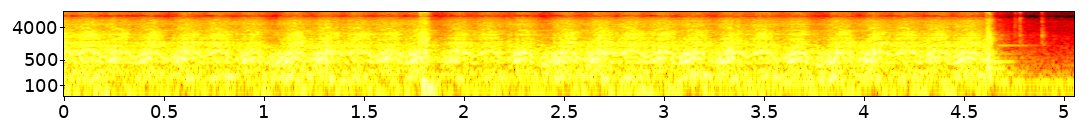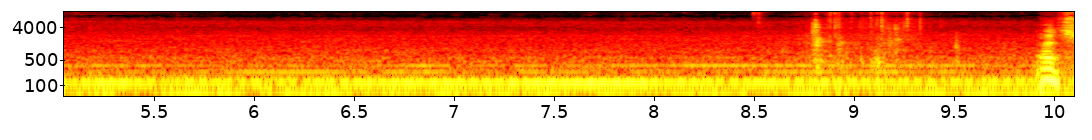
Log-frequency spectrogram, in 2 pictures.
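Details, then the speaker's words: Abandoned 1958 Super engine cranks steadily about five seconds without firing after coil swaps; distributor clamped too tight to turn, owner suspects it is out of time. "oh i got this distributor so tight that i can't turn the damn thing feels like it's out of time"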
